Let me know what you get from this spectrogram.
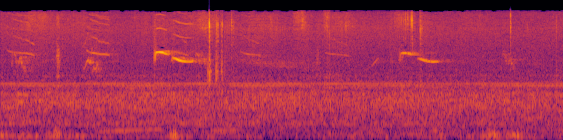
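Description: Small birds chirping: short, high, falling notes repeated about once a second, over a steady background hiss, with a few soft low bumps.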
